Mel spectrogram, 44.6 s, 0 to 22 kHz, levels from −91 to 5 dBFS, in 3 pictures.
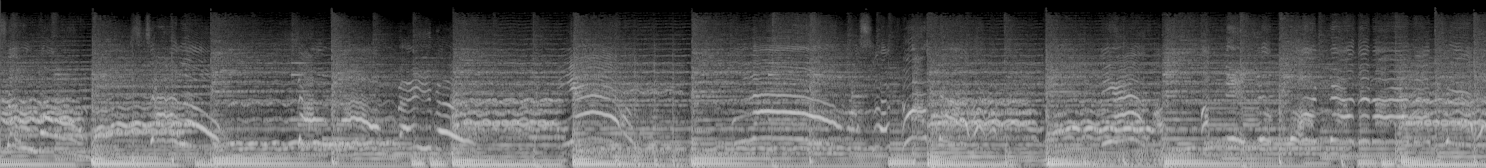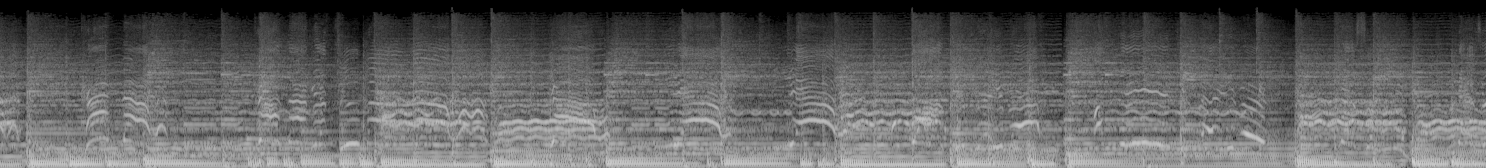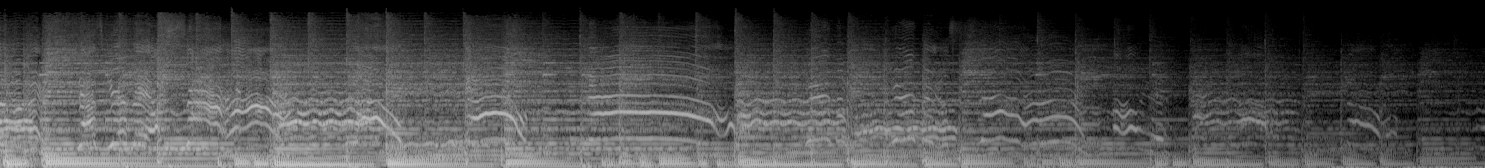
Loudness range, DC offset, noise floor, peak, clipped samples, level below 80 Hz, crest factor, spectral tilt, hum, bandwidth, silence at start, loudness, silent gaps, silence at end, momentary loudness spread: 9 LU; under 0.1%; -47 dBFS; -4 dBFS; under 0.1%; -32 dBFS; 16 dB; -6 dB/octave; none; 15 kHz; 0 s; -21 LUFS; none; 0.45 s; 10 LU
